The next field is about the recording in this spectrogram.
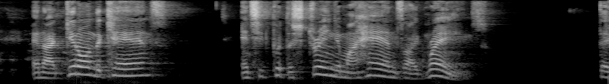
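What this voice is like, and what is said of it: Usual voice. Nothing is said of it.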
